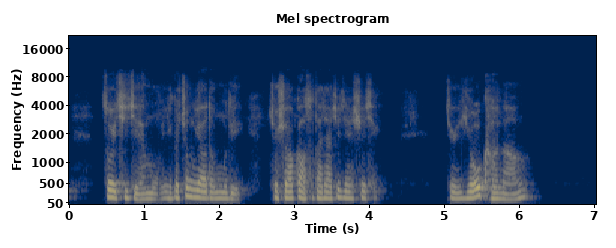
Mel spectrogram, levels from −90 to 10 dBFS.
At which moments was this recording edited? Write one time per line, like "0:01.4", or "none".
none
